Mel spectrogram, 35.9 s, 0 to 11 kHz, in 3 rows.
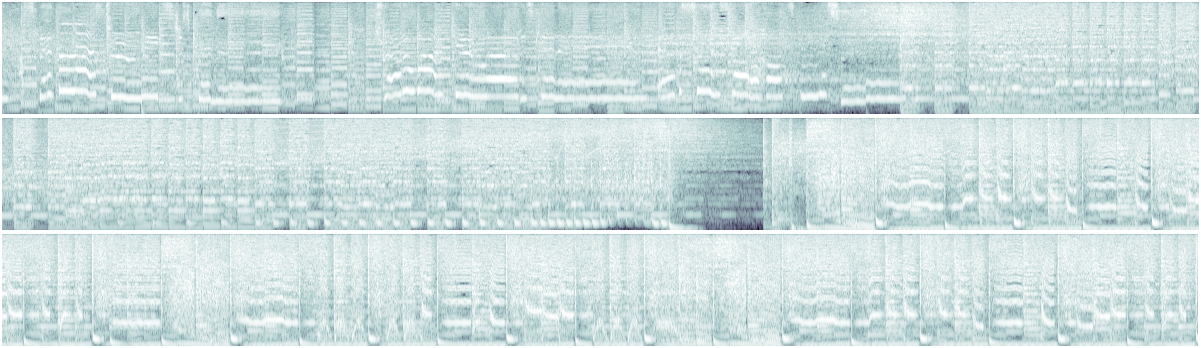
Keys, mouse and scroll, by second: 7.9 click, 8.8-10.1 scroll down 4, 10.1-13.7 middle drag, 22.9 click, 24.7 s, 33.3 ctrl+z, 35.0 click, 35.6-35.9 scroll down 3.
